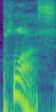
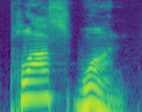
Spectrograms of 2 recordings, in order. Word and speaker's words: PLOS ONE: Not plus, it's spelled PLOS and then ONE, 2 words. PLOS One, PLOS One. They pronounce it different.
